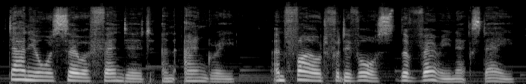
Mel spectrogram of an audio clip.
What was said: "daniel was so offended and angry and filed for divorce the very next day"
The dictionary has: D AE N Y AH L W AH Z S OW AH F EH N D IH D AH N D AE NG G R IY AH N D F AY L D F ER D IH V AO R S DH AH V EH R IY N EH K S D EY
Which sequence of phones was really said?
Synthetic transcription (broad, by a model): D AE N Y L W AH Z S OW AH F EH N D IH D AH N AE NG G R IY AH N F AY L D F ER D IH V AO R S DH AH V EH R IY N EH K S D EY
